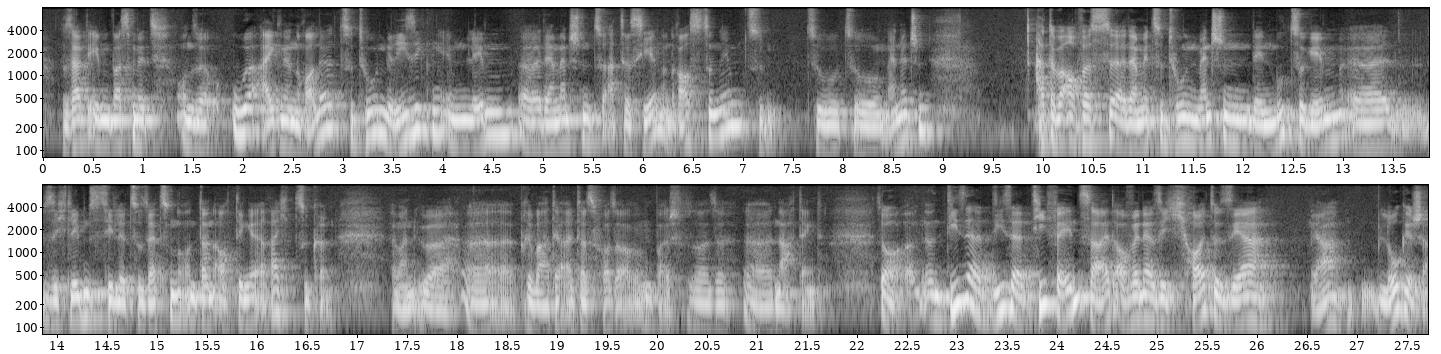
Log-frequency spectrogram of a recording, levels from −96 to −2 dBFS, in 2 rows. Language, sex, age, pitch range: German, male, 40-59, 115-145 Hz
